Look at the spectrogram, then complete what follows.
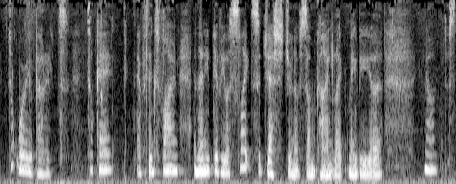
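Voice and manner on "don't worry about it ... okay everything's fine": hushed, very quiet, close, intimate confiding whisper. Retelling how the director reassured actors: imitating someone talking very quietly. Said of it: "he'd be talking very, very quietly".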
